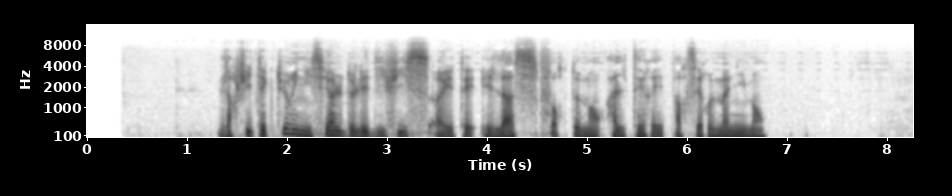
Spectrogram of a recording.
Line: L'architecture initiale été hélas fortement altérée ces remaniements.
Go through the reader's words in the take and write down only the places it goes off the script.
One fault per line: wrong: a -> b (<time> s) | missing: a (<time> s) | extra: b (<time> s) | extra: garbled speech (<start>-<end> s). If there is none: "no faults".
extra: de l'édifice a (2.6 s)
extra: par (5.9 s)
